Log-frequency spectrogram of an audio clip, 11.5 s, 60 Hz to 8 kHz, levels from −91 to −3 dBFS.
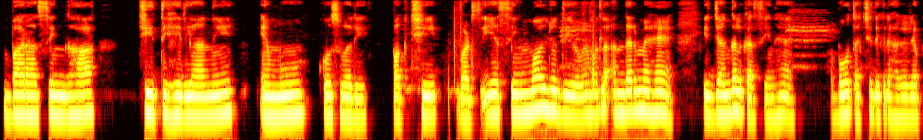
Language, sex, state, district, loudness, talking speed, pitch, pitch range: Hindi, male, Bihar, Jahanabad, -15 LUFS, 150 wpm, 145 Hz, 140-155 Hz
